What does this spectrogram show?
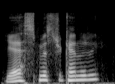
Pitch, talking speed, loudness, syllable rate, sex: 190 Hz, 155 wpm, -17 LUFS, 4.9 syllables/s, male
